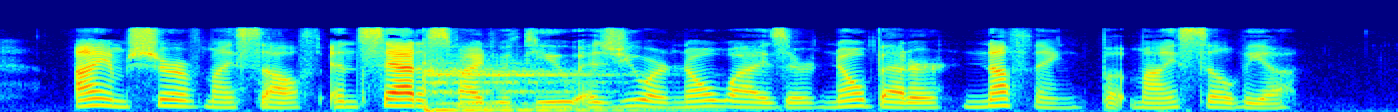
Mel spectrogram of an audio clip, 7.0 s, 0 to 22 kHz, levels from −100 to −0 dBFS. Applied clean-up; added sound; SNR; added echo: none; Thump, thud; 10 dB; none.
